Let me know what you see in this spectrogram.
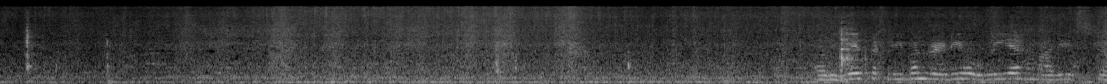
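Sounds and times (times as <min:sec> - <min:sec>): food sizzling in frying pan: 0:00.0 - 0:11.0
spatula tapping pan: 0:00.2 - 0:01.3
wooden spatula stirring: 0:00.2 - 0:08.8.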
